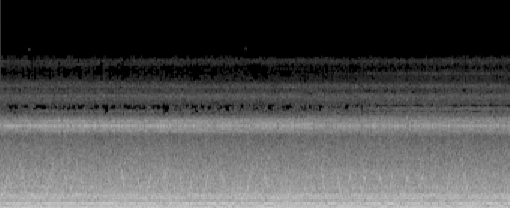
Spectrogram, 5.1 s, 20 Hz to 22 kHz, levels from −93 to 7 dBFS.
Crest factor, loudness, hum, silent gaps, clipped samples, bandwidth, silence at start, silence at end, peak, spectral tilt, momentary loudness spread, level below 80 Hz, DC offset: 10 dB; -15 LUFS; none; none; under 0.1%; 13.5 kHz; 0 s; 0 s; -4 dBFS; -4 dB/octave; 1 LU; -22 dBFS; under 0.1%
